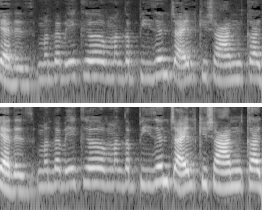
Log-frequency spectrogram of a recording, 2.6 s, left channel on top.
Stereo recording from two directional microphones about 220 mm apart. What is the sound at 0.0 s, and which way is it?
A woman's voice, 45° right (ahead or behind).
